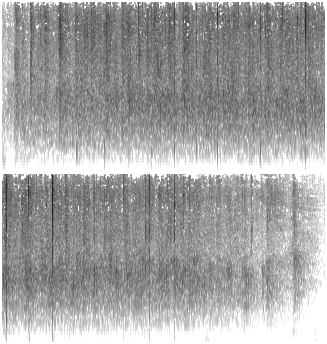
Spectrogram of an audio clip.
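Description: A church audience claps steadily for several seconds for a member who was at Pearl Harbor, a dense wash of applause with a few sharper individual claps standing out before it fades away at the end.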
